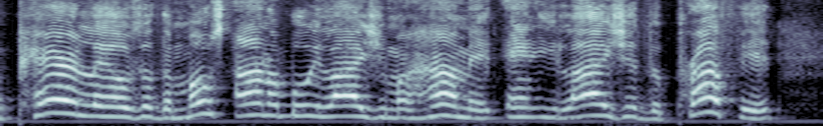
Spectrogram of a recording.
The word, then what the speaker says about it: Elijah: And get this, in Hebrew, in Aramaic, Elijah is pronounced Ilia.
